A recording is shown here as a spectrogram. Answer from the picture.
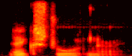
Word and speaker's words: extraordinary: So I think you said extraordinary, but most of the time, this it's normally said as extraordinary, extraordinary, extraordinary.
